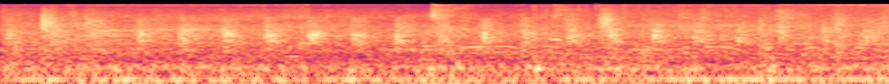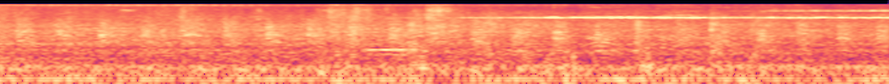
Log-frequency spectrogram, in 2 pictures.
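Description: Train wheels click rhythmically over rail joints.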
